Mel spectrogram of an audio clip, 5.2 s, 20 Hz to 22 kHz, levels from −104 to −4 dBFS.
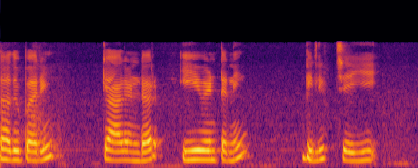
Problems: background sounds at intervals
